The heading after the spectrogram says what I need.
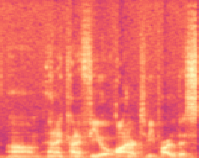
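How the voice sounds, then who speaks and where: A fairly quick, monotone, flat delivery from a man with a Canadian accent and fairly low pitch, with audible room echo and noticeable background noise. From Canada, Winnipeg, Manitoba. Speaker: composer and conductor. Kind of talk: interview reflection. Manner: halting, many fillers.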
